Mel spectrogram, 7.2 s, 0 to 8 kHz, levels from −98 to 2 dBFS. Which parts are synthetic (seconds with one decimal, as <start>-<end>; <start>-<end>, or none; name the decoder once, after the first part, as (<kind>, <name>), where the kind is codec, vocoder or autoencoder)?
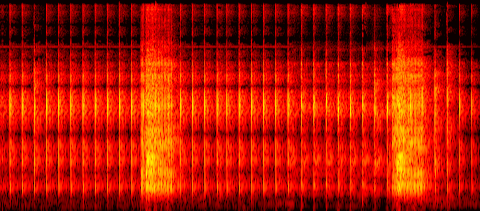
4.4-6.0 (vocoder, HiFi-GAN)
